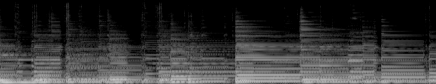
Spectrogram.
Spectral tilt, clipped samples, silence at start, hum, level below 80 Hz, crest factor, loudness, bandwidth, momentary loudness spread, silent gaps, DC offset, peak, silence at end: -8 dB/octave; under 0.1%; 0 s; none; -52 dBFS; 12 dB; -23 LUFS; 16 kHz; 5 LU; none; under 0.1%; -10 dBFS; 0 s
